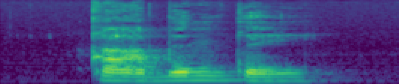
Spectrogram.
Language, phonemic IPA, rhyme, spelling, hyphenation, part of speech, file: Dutch, /ˌkɑrˈbɔŋ.kəl/, -ɔŋkəl, karbonkel, kar‧bon‧kel, noun, Nl-karbonkel.ogg
- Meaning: 1. ruby, garnet 2. carbuncle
